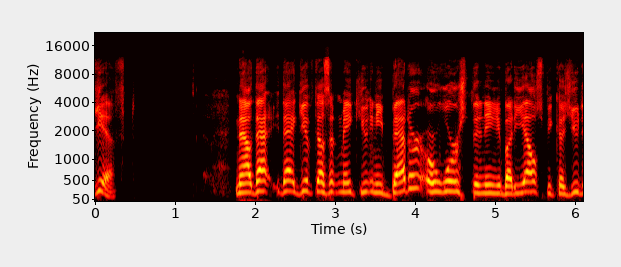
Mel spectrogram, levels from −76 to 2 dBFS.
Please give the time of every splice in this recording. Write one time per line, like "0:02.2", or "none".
none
